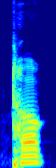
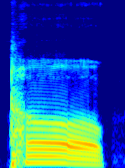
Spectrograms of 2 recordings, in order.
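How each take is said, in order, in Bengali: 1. স্বরটা ছোট আর কাটা কাটা। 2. স্বরটা লম্বা, টেনে বলা o-এর মতো। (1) "ঠক না" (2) "এটাও একটু মহাপ্রাণ হবে"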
